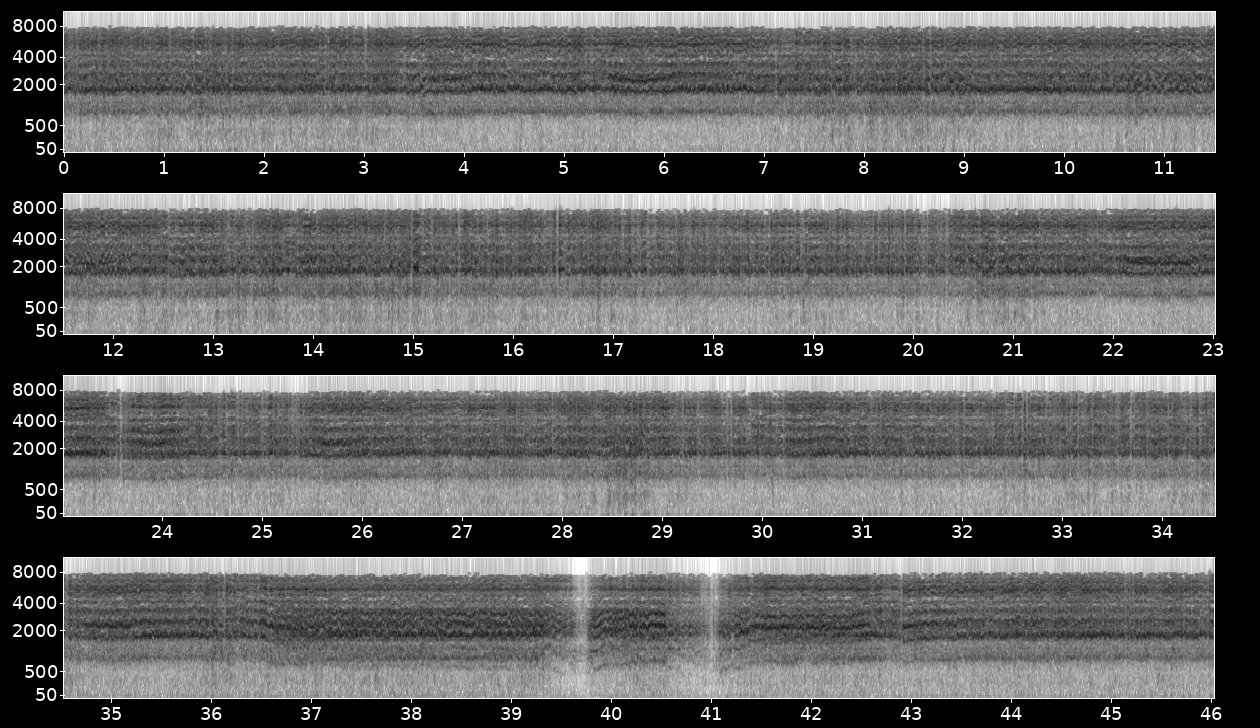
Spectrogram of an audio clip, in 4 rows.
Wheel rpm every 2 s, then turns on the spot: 230, 230, 230, 230, 230, 230, 220, 230, 230, 240, 230, 230, 230, 230, 230, 230, 230, 230, 220, 180, 120, 210, 230.
none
